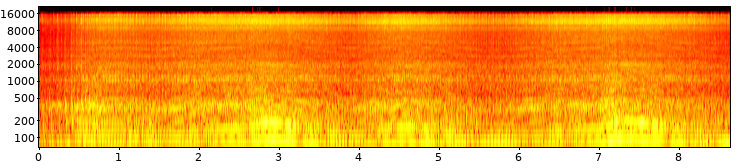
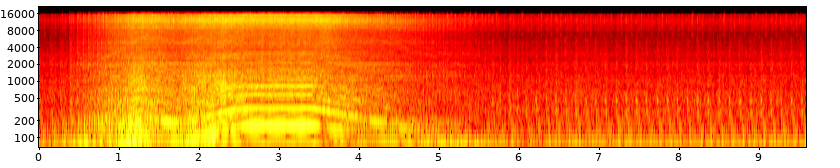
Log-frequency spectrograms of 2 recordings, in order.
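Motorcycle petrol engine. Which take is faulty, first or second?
first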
